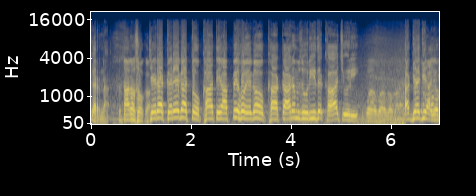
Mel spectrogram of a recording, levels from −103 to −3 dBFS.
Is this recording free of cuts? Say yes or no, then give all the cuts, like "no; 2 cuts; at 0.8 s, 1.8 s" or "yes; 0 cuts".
yes; 0 cuts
